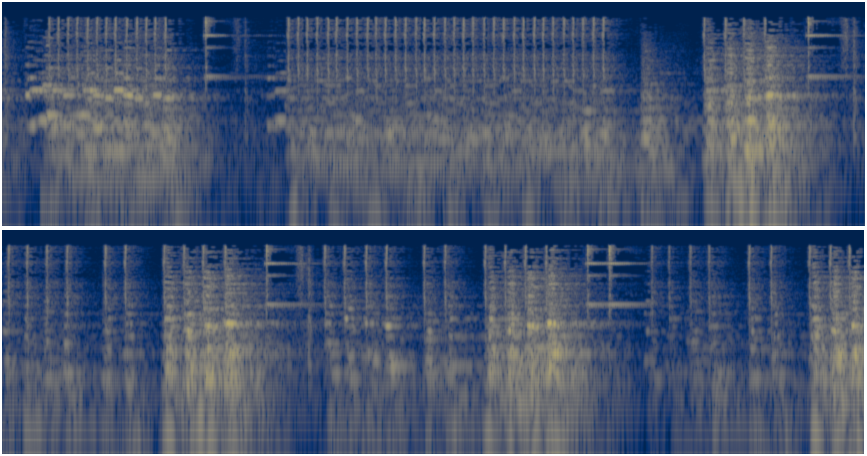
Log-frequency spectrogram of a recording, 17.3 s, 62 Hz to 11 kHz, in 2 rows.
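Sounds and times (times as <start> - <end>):
lively orchestral music played by a full band: 0.0 - 3.5, 6.0 - 17.2
typewriter carriage return: 0.4 - 1.7, 2.9 - 6.1
typewriter keys clacking: 0.4 - 6.2, 7.4 - 10.6, 11.3 - 16.9
typewriter bell dings: 0.5 - 6.1, 8.1 - 9.4, 11.3 - 12.0, 14.5 - 15.4.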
